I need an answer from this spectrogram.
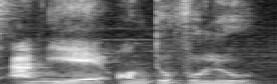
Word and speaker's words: Agnières-en-Dévoluy: a YouTube channel which teaches you how to pronounce things. It's Agnières-en-Dévoluy.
